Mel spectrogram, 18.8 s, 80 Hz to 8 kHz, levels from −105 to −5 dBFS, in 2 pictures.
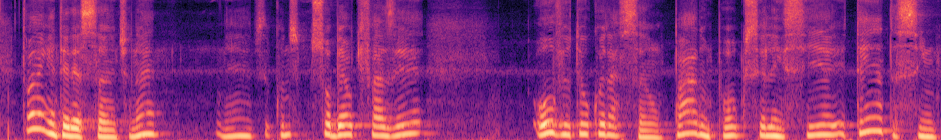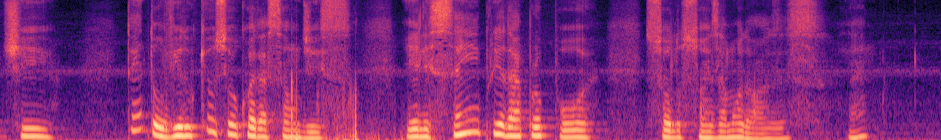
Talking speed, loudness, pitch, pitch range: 110 wpm, -21 LUFS, 175 Hz, 140-200 Hz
